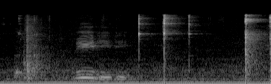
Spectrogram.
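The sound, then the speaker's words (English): A big white plastic spoon is handled while stirring, giving a few faint, sharp clicks and taps spread unevenly over a steady low hum. “It's a big white plastic spoon made of plastic.”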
